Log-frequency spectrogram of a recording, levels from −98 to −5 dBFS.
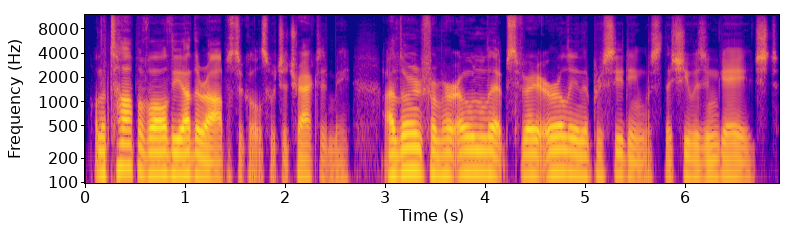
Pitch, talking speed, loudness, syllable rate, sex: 105 Hz, 225 wpm, -18 LUFS, 5.9 syllables/s, male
